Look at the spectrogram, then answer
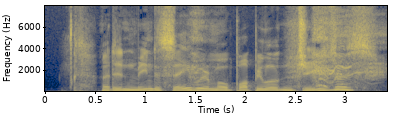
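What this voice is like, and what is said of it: Put-on Liverpool accent. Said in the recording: “you do an accent from each of these countries ... Liverpool ... your accent”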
